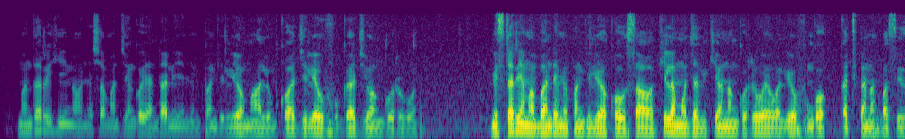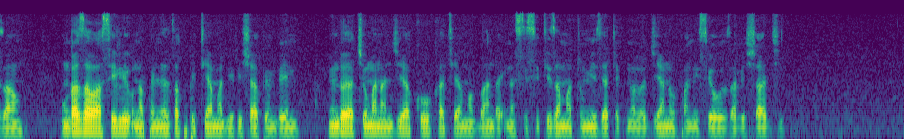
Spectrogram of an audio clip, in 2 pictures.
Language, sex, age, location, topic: Swahili, male, 18-24, Nairobi, agriculture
